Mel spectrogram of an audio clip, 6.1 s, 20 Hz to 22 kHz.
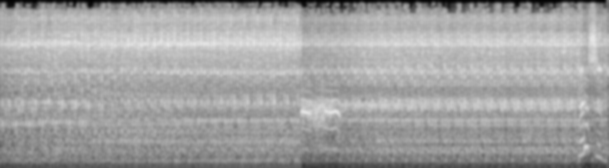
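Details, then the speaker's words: VW Golf Mk4 with PD130 diesel, first start after injector loom replacement and EGR valve refit: even, steady idle clatter with no misses or hunting and no vibration; normal diesel idle. "there's no vibration it's it's running just like it should run it's a pleasant place to be"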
